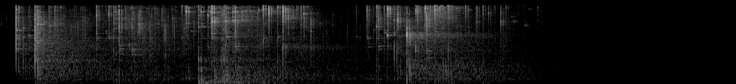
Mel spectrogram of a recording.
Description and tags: Dropped, crushed egg shells. Processed with a little reverb and delay. Very low levels!
splinter, crackle, crush, crunch, eggshell, ice, drop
